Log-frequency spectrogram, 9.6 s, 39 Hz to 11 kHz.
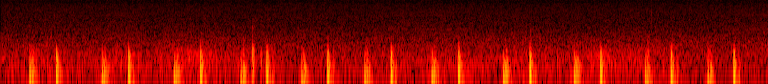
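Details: Silent ASMR recording of a young man's heart sounds only: quiet, regular paired heart sounds at about 67 a minute with light hiss behind; normal heart sounds.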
